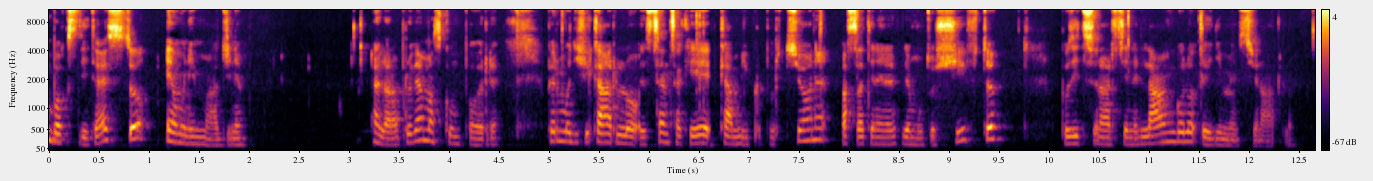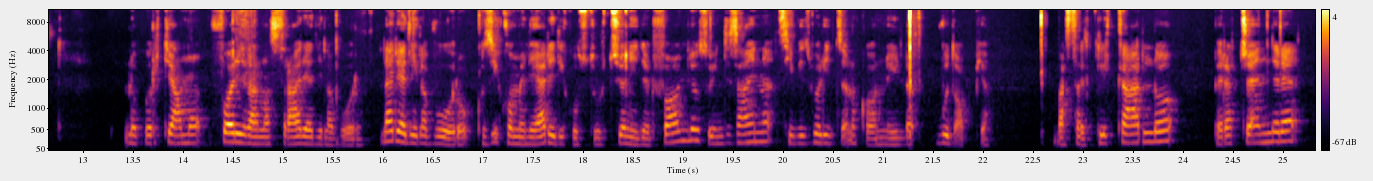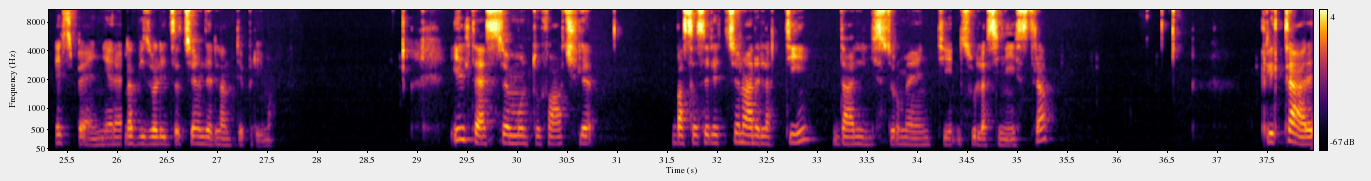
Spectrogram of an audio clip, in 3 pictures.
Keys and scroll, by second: 4.9 Caps_Lock, 6.6 shift+-, 24.8 w.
